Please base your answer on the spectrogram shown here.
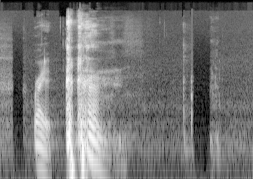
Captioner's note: clears throat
